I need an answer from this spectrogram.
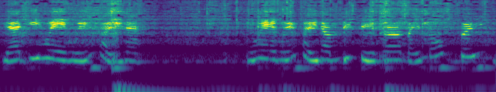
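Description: A woman's voice: mid-range voice, steady tone, normal speed, distant mic. A woman selling clothes on a livestream, chattering in a repetitive hard-sell patter and calling buyers by name. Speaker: online clothing seller. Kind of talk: livestream sales pitch. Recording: voice a bit off-mic with faint room noise.

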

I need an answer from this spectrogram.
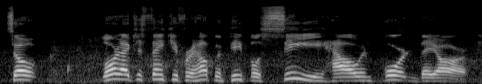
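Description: A man in his sixties preaches beside a road, his voice sitting high at a normal speed. He talks earnestly into a selfie camera held at arm's length, repeating his points with pleading emphasis, while faint traffic noise drifts through the outdoor recording.

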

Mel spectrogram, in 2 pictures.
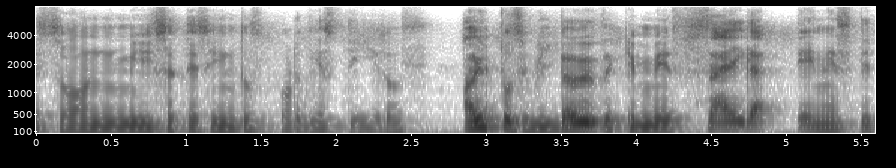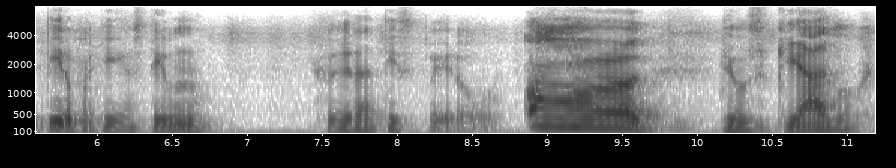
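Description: A young man with a Mexican Spanish accent giving casual, excitable commentary over a mobile game, yelping, groaning and swearing as he spends in-game currency. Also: medium pitch. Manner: excitable, nervous, yelps and groans, swears freely.

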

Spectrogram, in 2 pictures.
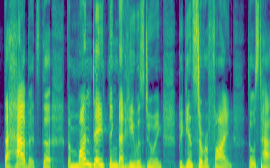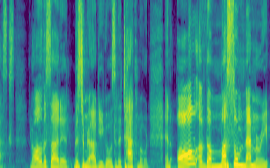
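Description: Woman, 30s, church preacher; conversational sermon delivery that rises to forceful emphasis, higher register.

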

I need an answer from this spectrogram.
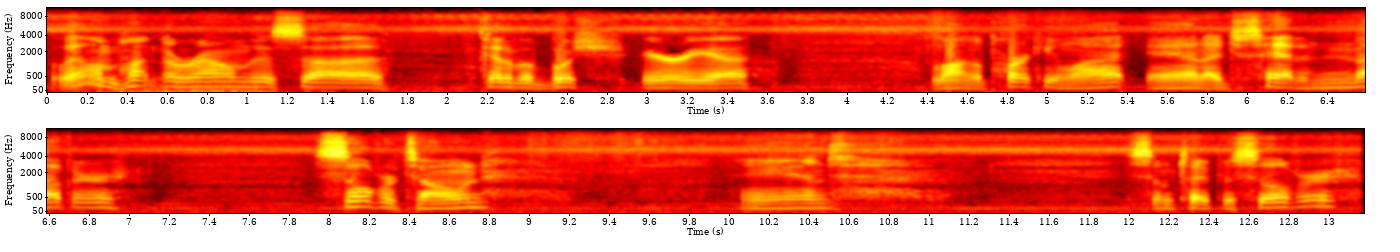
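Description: Guy doing a casual outdoor hobby vlog, slow n understated, faint bugs in background. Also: mid-range voice, darkish tone. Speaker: metal detecting hobbyist, vlogger. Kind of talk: casual vlog narration of finds. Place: outdoors, grassy ground by a parking lot. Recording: outdoor ambient noise, faint insects.

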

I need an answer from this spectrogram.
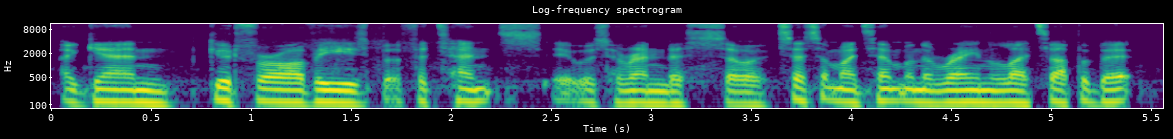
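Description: A tired young man, a touring cyclist, chatting casually to his camera outdoors by a highway and laughing often. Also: flat delivery, brisk, slight background noise. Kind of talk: casual video diary.

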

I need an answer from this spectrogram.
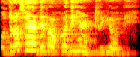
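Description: A woman's voice: high voice, brisk, sharp tone, a little hiss or hum. A woman in her thirties from Punjab, tired and chatty, talking through her day in a casual family home vlog and often tagging her sentences with a questioning "right?". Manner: chatty, tags sentences with "hanna". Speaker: family vlogger.

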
